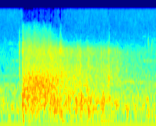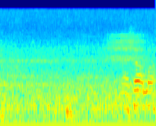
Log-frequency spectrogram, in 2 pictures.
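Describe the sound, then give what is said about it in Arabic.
A cannon blast signalling the start of the Ramadan fast at dawn in Cairo: one heavy, sudden boom followed by a long, low rolling rumble that slowly fades, with a faint voice near the end. “مدفع الإمساك، اضرب.”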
